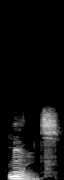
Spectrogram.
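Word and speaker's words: onze: the first number that is 11 which is owns so do remember that I'll be pronouncing the French pronunciations two times so that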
